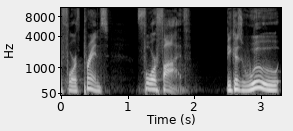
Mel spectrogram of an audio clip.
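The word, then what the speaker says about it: 五: prince for five because Woo is how you say five in uh Chinese in uh Leai's the fourth prince.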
